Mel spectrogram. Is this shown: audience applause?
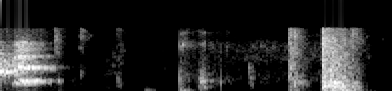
no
